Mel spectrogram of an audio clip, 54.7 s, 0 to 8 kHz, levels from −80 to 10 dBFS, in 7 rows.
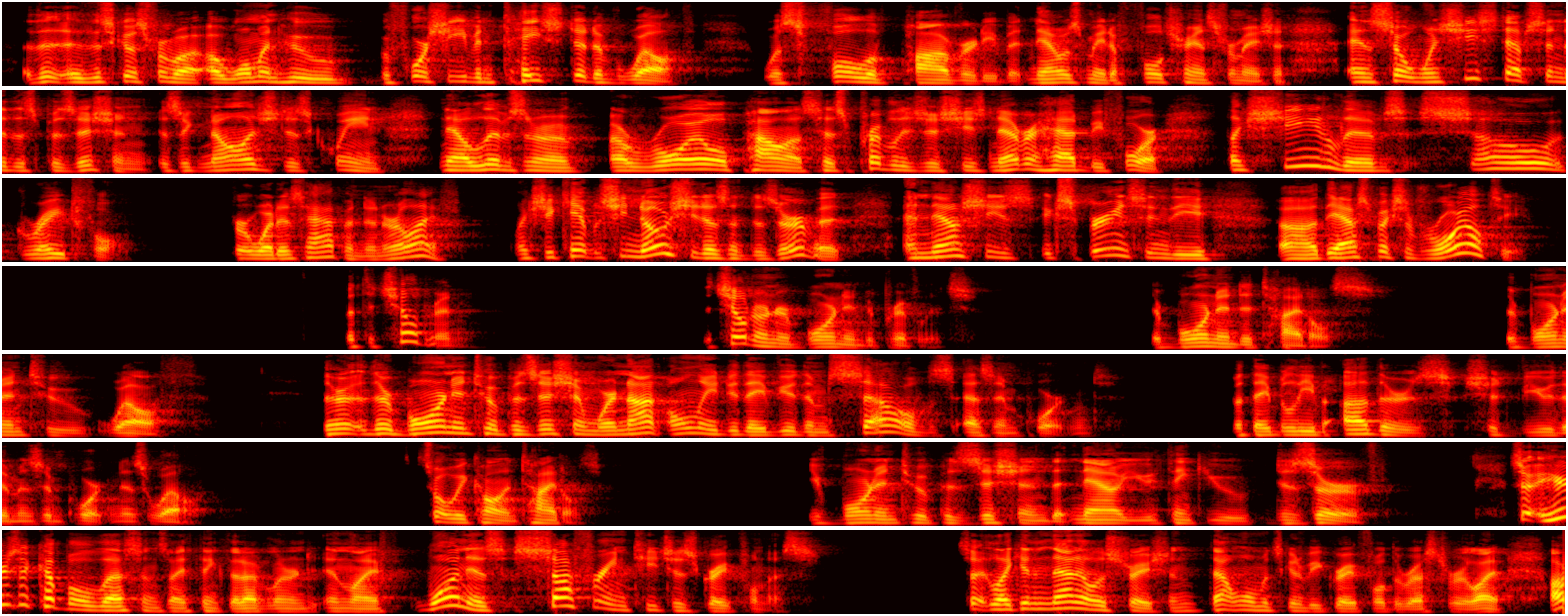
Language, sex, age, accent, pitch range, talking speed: English, male, 40-59, American, 125-170 Hz, 195 wpm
